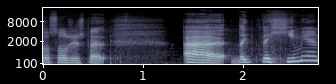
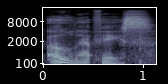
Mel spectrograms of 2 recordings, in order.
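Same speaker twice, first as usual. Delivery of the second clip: hushed dismay; 5 semitones lower, 12 dB quieter, slower than usual. Retold or imitated. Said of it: "you're like".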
